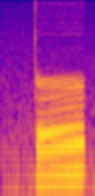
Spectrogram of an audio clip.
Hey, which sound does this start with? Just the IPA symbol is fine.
t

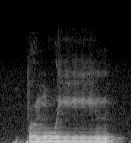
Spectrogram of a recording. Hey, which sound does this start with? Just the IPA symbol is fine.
p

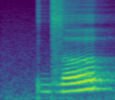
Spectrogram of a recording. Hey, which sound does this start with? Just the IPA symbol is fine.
d͡z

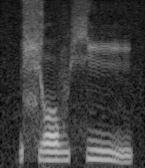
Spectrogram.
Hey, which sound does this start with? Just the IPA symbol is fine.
ɕ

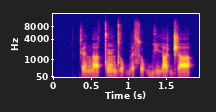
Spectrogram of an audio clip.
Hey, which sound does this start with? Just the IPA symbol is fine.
k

